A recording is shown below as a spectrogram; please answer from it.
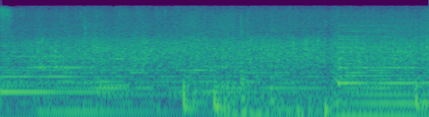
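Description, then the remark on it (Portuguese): An audience applauds loudly for the Lord Jesus, a dense and steady wash of clapping lasting several seconds, with sustained musical tones underneath and no voices. “Se você crê nisso, aplauda bem forte o Senhor Jesus.”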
